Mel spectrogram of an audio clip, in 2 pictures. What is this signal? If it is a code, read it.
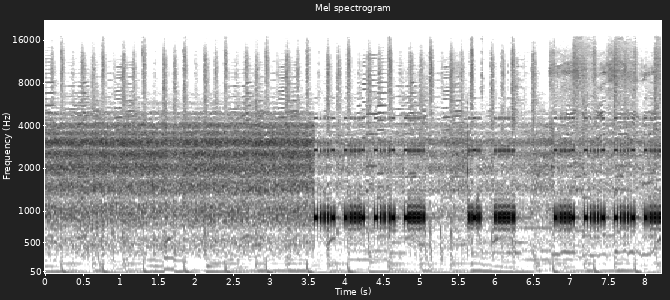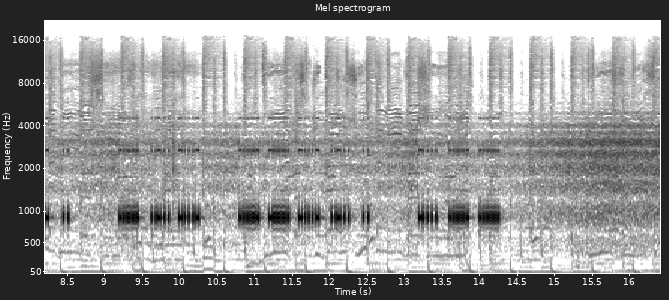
Hellschreiber (Feld-Hell, 122.5 baud), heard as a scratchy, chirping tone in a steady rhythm, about 900 Hz, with static crashes. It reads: NAME IS ANNA, QTH GENT, LOC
